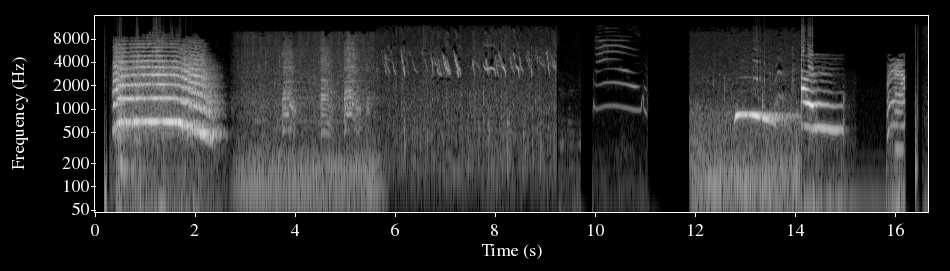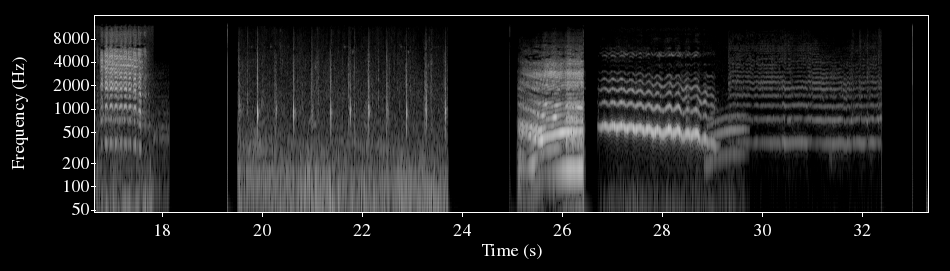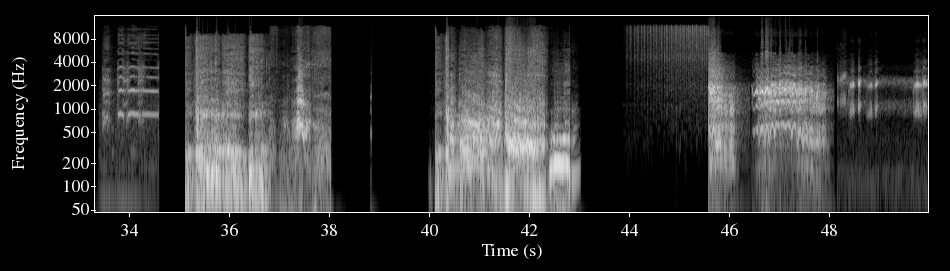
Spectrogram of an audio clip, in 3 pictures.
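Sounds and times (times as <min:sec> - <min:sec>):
animal calls: 0:04.6 - 0:09.2.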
